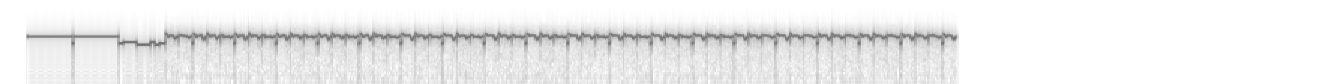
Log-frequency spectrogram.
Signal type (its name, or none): SSTV (slow-scan television)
